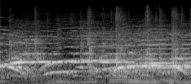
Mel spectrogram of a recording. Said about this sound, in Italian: Eh, L'applauso non è per noi, ovviamente. Per noi. L'applauso, però vabbè.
